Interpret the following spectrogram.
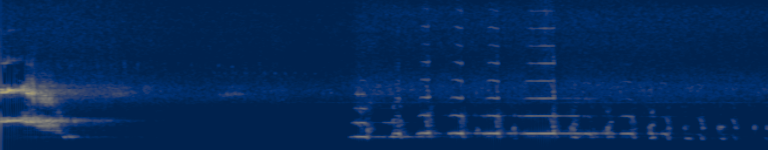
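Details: Elk; bugle; male proclaiming territory, warning other elk to stay away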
